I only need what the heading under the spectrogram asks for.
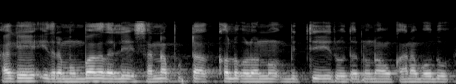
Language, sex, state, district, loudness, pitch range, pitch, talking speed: Kannada, male, Karnataka, Koppal, -17 LUFS, 130-140 Hz, 130 Hz, 120 wpm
